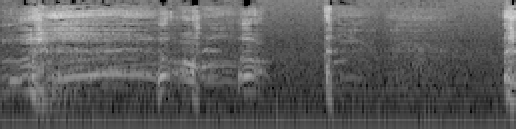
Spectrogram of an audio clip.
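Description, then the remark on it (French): A run of about six short coughs spaced irregularly, some raspy and voiced with a throaty tone, the first and last bursts loudest, with no talking. “Quand vous toussez, est-ce que vous toussez comme une femme?”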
